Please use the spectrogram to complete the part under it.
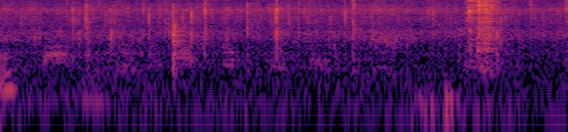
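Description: Field rats being stir-roasted in a pan, heard as soft continuous sizzling with scattered scraping and clinking stirring strokes, fairly close and quiet.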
